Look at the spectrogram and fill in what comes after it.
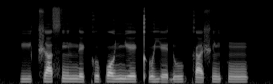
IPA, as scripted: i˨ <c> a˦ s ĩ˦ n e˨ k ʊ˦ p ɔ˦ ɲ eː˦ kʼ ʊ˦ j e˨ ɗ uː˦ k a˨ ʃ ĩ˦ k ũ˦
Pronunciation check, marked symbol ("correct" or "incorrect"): incorrect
